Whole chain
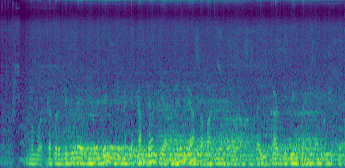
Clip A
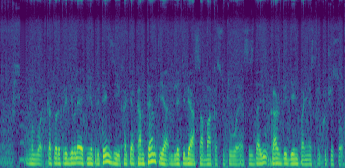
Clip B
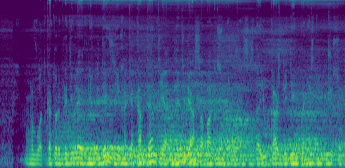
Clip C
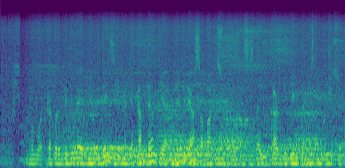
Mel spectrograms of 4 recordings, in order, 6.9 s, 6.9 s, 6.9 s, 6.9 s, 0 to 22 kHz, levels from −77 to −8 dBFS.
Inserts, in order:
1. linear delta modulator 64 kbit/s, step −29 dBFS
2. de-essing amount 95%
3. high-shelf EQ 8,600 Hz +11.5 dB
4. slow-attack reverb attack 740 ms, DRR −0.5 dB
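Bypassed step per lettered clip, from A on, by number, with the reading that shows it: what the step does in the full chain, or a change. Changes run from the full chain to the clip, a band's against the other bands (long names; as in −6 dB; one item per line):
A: 4, change in momentary loudness spread +3 LU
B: 1, 8 kHz band −4.5 dB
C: 2, 8 kHz band +7.0 dB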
